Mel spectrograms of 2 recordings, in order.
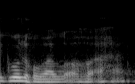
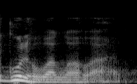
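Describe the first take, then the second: First: قل said as گول with a hard g, mocking it; mock the old man's گول for قل; mispronounced gul. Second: قل said as گول with a hard g, Azeri style; mispronounced gul. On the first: Teasing an old Azeri friend about his reading, saying گول. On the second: Retold or imitated. A preacher mocking an old Azeri man's misreading, saying گول. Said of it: "یک عمر گفته".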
